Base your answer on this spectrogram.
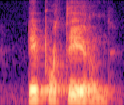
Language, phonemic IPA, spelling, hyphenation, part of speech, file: Dutch, /deːpɔrˈteːrə(n)/, deporteren, de‧por‧te‧ren, verb, Nl-deporteren.ogg
- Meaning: to deport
